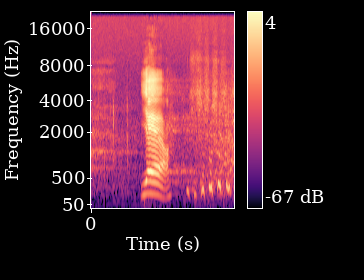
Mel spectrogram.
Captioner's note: laughter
